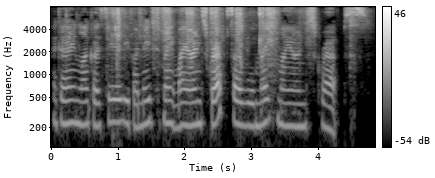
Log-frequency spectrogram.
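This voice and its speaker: A woman talks through her crafting at a slow, easy pace. Her voice sits a little high and sounds mellow, with a croaky edge today. She chats casually, narrating each step as she works. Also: flat delivery, a little hiss or hum. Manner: chatty and unhurried, talking through each step. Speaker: craft vlogger. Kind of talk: relaxed craft narration while working.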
